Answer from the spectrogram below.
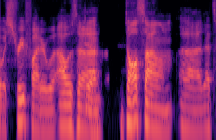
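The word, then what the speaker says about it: Dhalsim: I was Dalsylum.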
